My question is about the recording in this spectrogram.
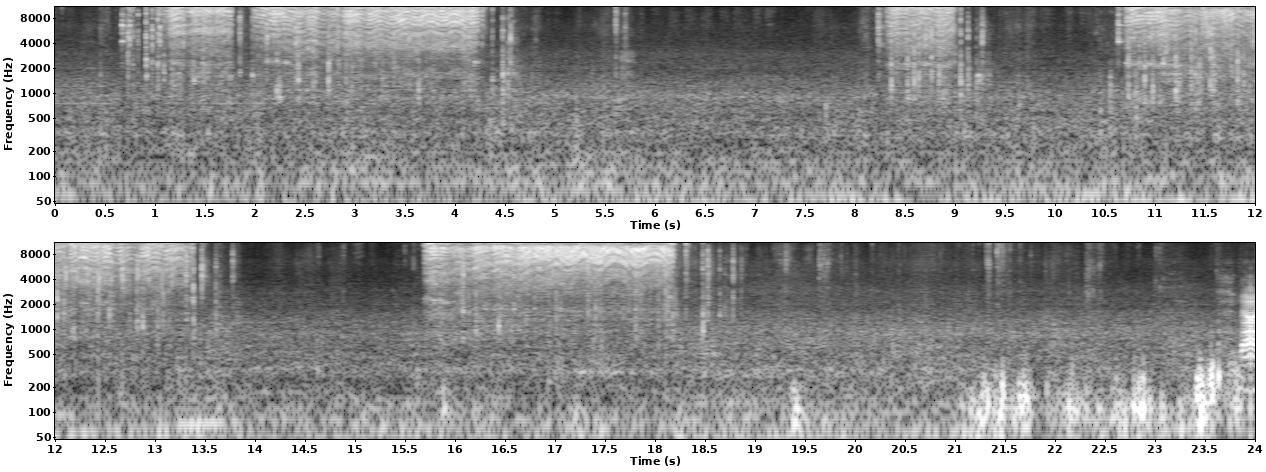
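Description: Aerosol spray-paint can hissing in five bursts with pauses between, the longest lasting two to three seconds, as paint is sprayed onto a steel helmet.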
